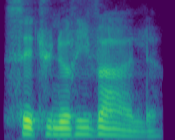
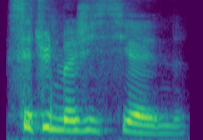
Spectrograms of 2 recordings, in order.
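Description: First: Bitter inner voice. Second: High, distressed outburst; pained accusation. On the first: Her heart tells her the truth, bitterly. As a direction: state it inwardly, without outcry. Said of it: "une voix plus amère encore". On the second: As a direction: accuse her in anguish, pitch raised. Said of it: "balbutia-t-elle douloureusement". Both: A narrator's reading.

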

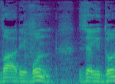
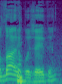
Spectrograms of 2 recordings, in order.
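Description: First: ضارب زيد said apart as "daaribun zaydun"; ضارب with a full nunated -un, then زيد separately; tanween sounded. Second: ضارب زيد joined as "daaribu zaydin"; ضارب ending in short -u, linked to زيد ending in -in; tanween dropped. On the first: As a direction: sound the -un ending on both ضارب and زيد, with a pause between. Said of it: "بحذف التنوين في الاسم المفرد، بدل ما نقول". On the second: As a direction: run ضارب into زيد with a bare -u, no n. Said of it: "بحذف التنوين". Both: Shown as a demonstration.

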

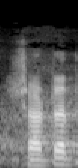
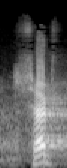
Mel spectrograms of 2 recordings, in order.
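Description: First: षटत with an extra t sound at the end; wrong षटत. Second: षट cut clean on the ट with no त after; correct षट. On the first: Teacher shows the wrong षटत with a trailing t. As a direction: say षटत wrongly, adding the final त. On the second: Teacher models the correct षट to students. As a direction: say षट ending sharply on ट. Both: Shown as a demonstration. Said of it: "षटत नहीं".

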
